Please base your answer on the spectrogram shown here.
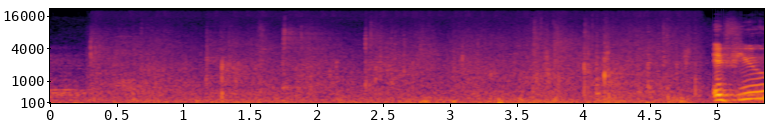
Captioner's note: footsteps thumping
